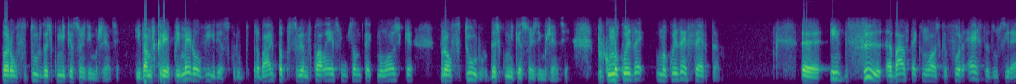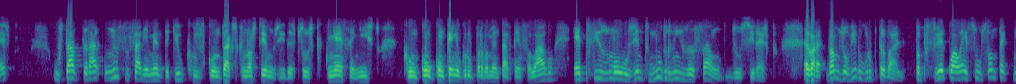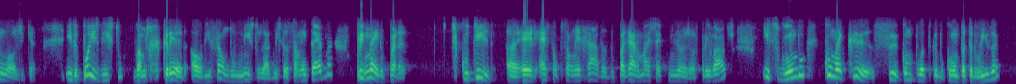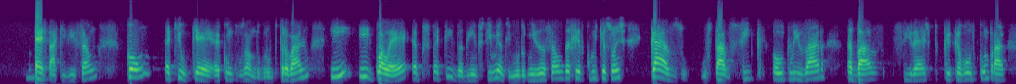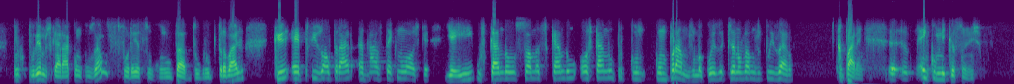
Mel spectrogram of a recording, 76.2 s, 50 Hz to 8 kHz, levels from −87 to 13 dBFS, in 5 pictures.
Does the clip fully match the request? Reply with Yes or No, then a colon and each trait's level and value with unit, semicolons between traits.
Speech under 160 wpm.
No: average, 165 wpm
